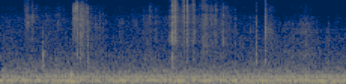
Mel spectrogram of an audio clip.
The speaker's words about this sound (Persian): ببخشید من دارم برای کسایی که آفلاین گوش میدم توضیح می دارم ورق میزنم ببینم چیزی جا نمونده سکوت دلیلش اینه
